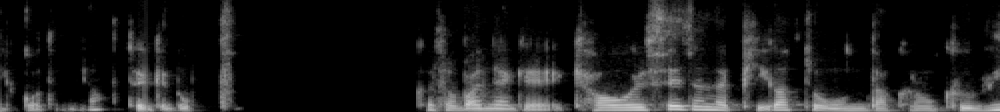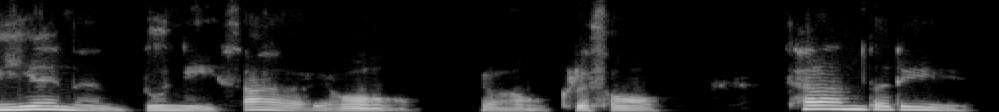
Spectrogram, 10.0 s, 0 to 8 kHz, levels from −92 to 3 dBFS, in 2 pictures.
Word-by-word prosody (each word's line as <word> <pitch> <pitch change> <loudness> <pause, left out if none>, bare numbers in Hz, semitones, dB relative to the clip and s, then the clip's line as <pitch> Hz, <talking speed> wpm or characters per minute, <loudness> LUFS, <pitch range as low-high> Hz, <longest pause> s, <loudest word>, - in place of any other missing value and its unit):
있거든요 - - -11 0.3
되게 - - 0
높은. - - -7 1.0
그래서 - - -5
만약에 135 -1 0
겨울 175 +2 +3
시즌에 200 -1 +3
비가 180 - 0
좀 160 -5 -2
온다 140 0 -5
그러면 145 0 -10
그 150 - -1
위에는 190 -5 +3
눈이 150 -4 0
쌓여요. 150 -7 0 0.3
여 140 0 -6
그래서 150 -1 -2 0.7
사람들이 215 - +3
160 Hz, 265 characters per minute, -24 LUFS, 145-190 Hz, 1.0 s, 겨울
